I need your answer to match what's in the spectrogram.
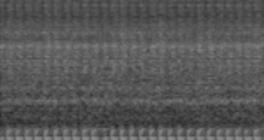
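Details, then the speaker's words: Carbureted motorcycle after the idle drop procedure is finished, with the idle mixture screw at its plateau sweet spot. It holds an even, steady idle with regular low firing pulses and no stumble or hunting; the carb is dialed in, running well. "all right so that's it I don't drop procedure is done it's running phenomenally where I want it to be at"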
